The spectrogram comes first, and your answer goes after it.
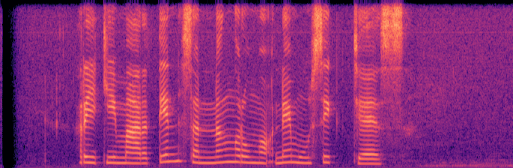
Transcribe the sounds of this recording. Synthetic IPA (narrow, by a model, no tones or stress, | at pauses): rikimart̪ɪnsənəŋɾuŋɔʔnemusɪk̚d͡ʒ̥ɛs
